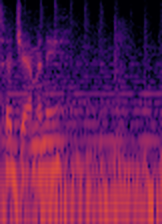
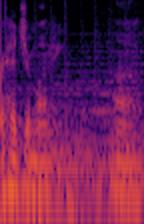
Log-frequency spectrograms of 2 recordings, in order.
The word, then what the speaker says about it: hegemony: We're neutral, but we'd also like to tell you it's pronounced hegemony. I prefer hegemony, personally.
